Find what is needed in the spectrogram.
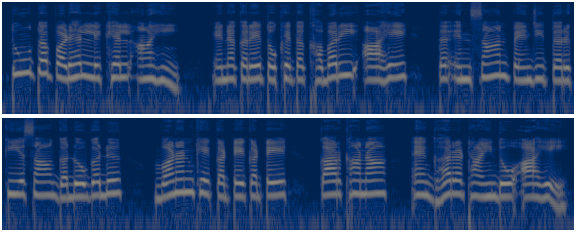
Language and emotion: Sindhi, neutral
